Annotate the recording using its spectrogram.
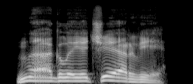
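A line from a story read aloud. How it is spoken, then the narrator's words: Hysterical shout. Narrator (Russian): С ноткой истерики выкрикнул мэр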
